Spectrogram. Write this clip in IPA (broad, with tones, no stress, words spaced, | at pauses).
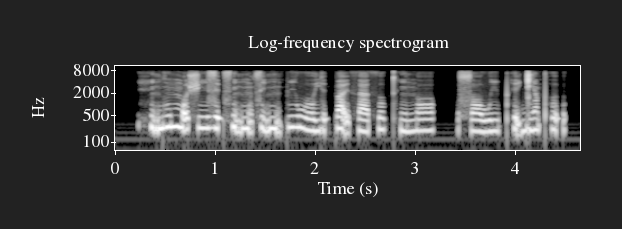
hĩ˦˨ɡũ˦ mɔ̰˦˨ʃi˦zɪ˦ʔ sʰĩ˦˨ŋũ˦˨sʰḭ˦˨ ŋĩ˦˨pi˦ wo˨ jɪ˦ʔpa̰˦˨ɪ̯θä˨ θo˦kʰĩ˨nɔ˦ | sɔ˨wi˨ pʰḛ˦˨d͡ʑã˦pʰʊ˦ʔ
